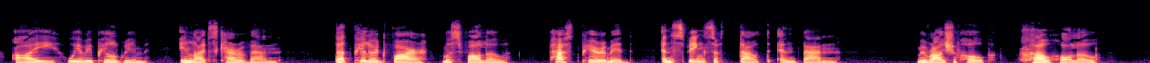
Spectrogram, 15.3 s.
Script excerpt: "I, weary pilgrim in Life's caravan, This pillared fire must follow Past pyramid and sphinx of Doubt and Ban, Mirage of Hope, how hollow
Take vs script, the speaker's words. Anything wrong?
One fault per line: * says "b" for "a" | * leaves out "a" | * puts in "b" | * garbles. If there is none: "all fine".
* says "That" for "This"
